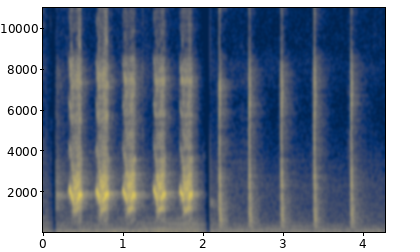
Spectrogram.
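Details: Black-winged myna with filler phrases: five harsh squawky notes in a row, then five sharp dry ticks spaced about half a second apart.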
